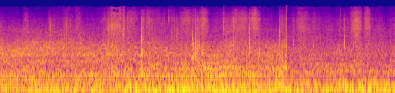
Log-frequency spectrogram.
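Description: Steady low outdoor rumble, with light footsteps and scattered clicks and swishes of dry grass and brush as someone walks along a canal bank.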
